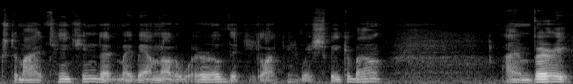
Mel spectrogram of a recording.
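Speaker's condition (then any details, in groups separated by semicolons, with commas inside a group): Cerebral palsy; confined to a wheelchair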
